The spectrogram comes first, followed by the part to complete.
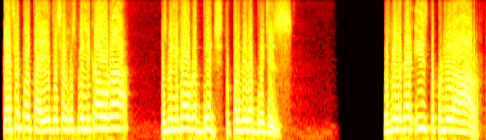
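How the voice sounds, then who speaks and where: Male teacher, high clear voice, dry sound, lecturing a classroom and quizzing students. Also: fast, no room sound, poor audio. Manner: animated, asks the class questions. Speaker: English teacher.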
